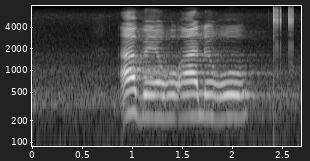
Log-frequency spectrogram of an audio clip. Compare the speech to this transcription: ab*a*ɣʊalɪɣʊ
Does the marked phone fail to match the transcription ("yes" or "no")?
yes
